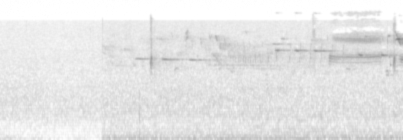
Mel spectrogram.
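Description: Outdoor ambience: a steady low rumble comes in about a second and a half in, with birds chirping and whistling over it, the calls growing busier near the end.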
